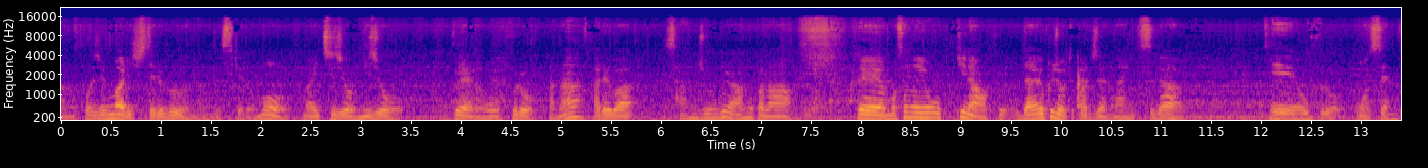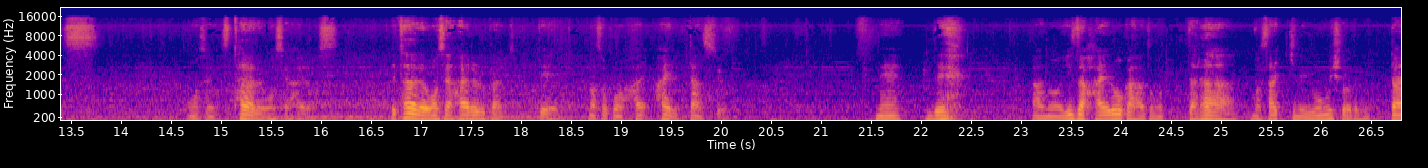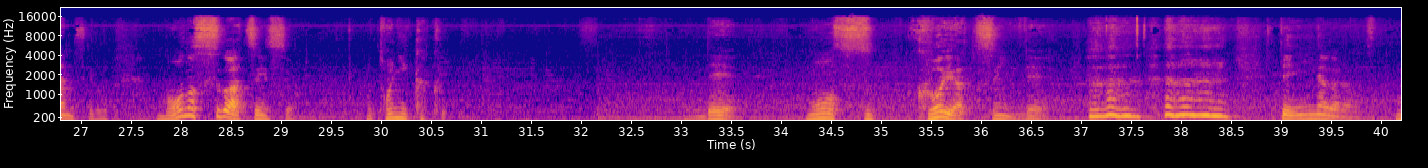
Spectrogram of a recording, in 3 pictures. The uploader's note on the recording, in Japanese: うどん煮込み中。おっきりこみを作りながら収録してます。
